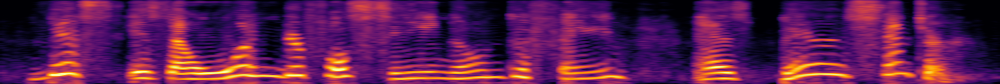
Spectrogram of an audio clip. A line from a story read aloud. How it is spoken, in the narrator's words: the little brown bear said in a proud and impressive voice, although it still squeaked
